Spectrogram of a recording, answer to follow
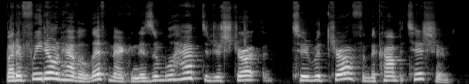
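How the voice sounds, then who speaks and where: Woman doing a dramatic schoolgirl, swooping pitch. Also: lively intonation, fairly quick, lightly acted. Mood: distraught. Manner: urgent, dramatic. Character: distraught, snappish schoolgirl robotics teammate.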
